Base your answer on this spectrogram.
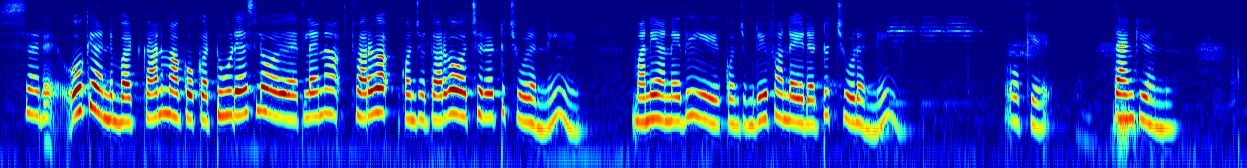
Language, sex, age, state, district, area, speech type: Telugu, female, 18-30, Andhra Pradesh, Bapatla, urban, spontaneous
